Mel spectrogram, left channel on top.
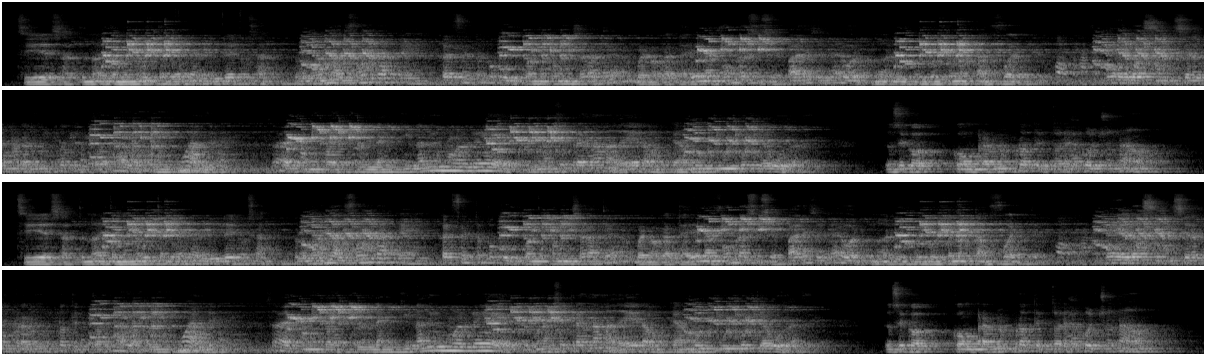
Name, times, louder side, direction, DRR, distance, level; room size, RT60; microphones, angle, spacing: voice 1, 0.2-10.4 11.0-14.3 14.7-20.1 20.9-23.5, equal, 30° right, 0 dB, 0.5 m, -28 dB
sound 1, 0.6-19.5, left 2 dB, 55° left, 0.4 m, -41 dB
sound 2, 0.7-0.8 1.0-2.4 2.6-2.7 3.0-4.4 5.0-6.4 6.9-8.3 8.9-10.6 10.9-12.3 12.9-14.1 14.9-16.3 16.8-18.4 18.8-20.1, left 2 dB, 15° left, 0.8 m, -26 dB
3.8 x 2.0 x 3.4 m, 1.1 s
head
